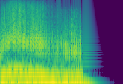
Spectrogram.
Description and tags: Used with my Mic on Full Volume with "No Distortion units" This happens so when you put your voice in the mic real close or have a poor mic to do this trick.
